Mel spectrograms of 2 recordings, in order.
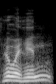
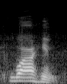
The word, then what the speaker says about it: Hua Hin: Not Huahin, as I pronounced it earlier, Wahin.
